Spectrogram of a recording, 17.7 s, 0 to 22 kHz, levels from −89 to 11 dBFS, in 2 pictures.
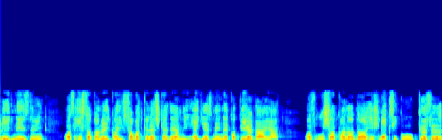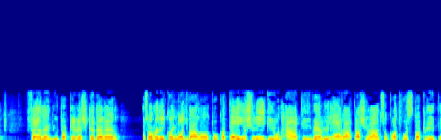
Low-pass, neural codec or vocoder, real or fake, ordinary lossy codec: none; codec, 16 kHz, 4 kbps, X-Codec, WavLM features, trained on Multilingual LibriSpeech; fake; none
